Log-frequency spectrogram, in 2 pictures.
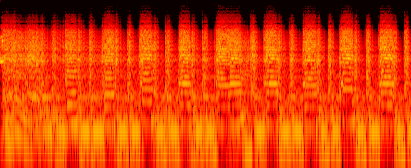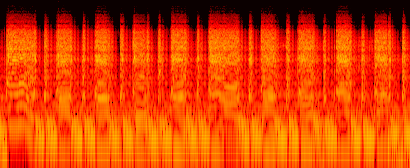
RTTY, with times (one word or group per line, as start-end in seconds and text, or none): none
